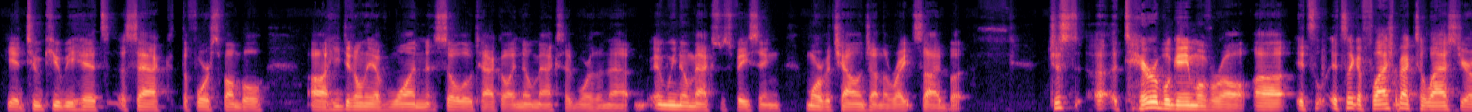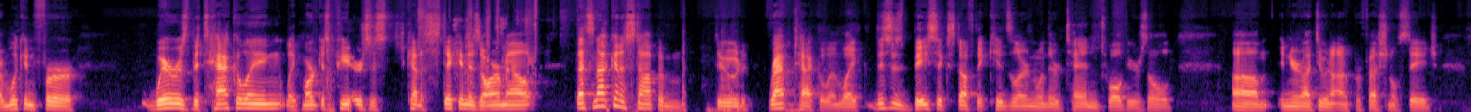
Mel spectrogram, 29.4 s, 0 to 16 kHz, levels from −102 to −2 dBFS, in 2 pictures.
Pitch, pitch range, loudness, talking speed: 110 Hz, 95-135 Hz, -24 LUFS, 215 wpm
